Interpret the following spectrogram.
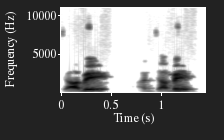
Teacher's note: একটা জিজ্ঞাসা চিহ্ন দিয়ে সুরটা পাল্টে যাচ্ছে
